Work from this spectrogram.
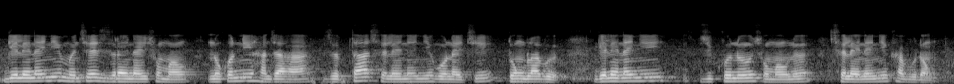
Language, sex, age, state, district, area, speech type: Bodo, male, 18-30, Assam, Kokrajhar, rural, read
